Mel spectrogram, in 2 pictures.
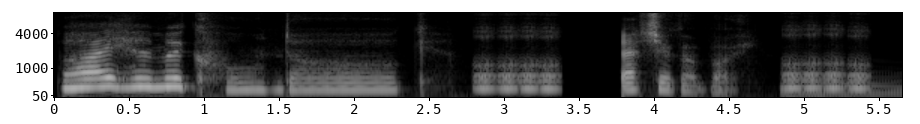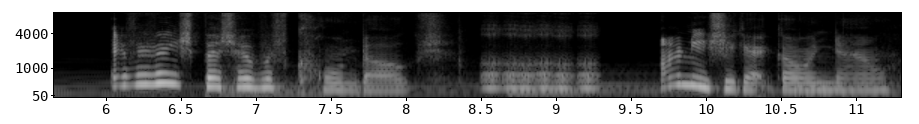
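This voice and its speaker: A woman voicing a kindly, wise grandmother who gives soft, measured advice. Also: on the high side, lively intonation, soft background music, full character voice. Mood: coaxing.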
